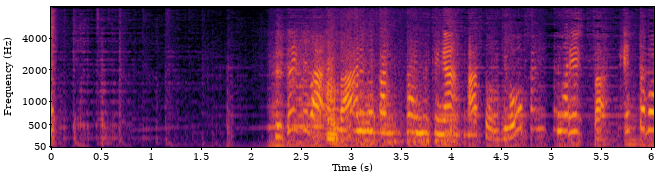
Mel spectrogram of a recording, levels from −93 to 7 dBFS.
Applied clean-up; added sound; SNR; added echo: neural mask model RNNoise.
